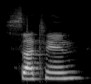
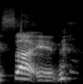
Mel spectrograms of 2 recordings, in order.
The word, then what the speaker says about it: Sutton: I'm aware that it is sutin, but it just feels so weird on the tongue to pronounce both T's.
